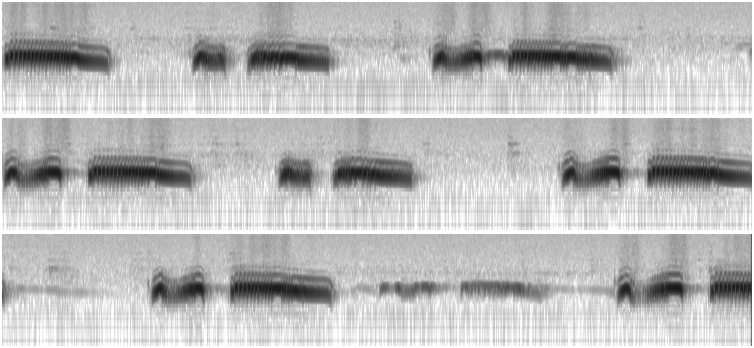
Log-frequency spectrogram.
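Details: Spotted dove cooing in the thúc gù style that agitates wild doves until they answer; deep hollow two- and three-part coos with a sliding downward tail, phrases spaced a second or two apart, background quiet.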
